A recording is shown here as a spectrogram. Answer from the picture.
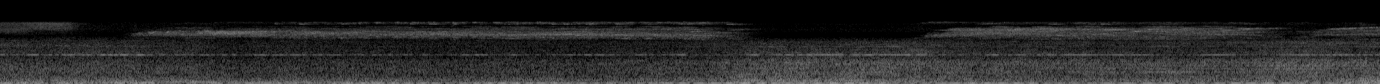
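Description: LNER Class 800 Azuma bi-mode train arriving slowly along the platform, with a steady rumble and a steady high whine. Two long stretches of high-pitched squealing from its wheels come and go, one in the first half and one in the second.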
